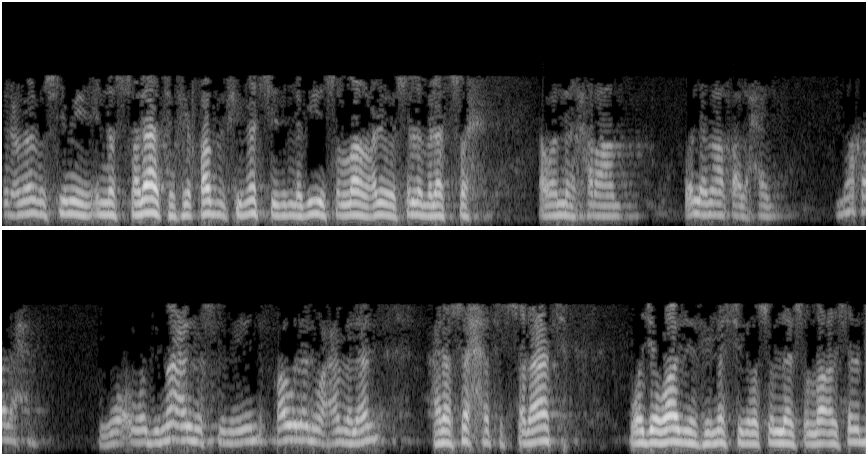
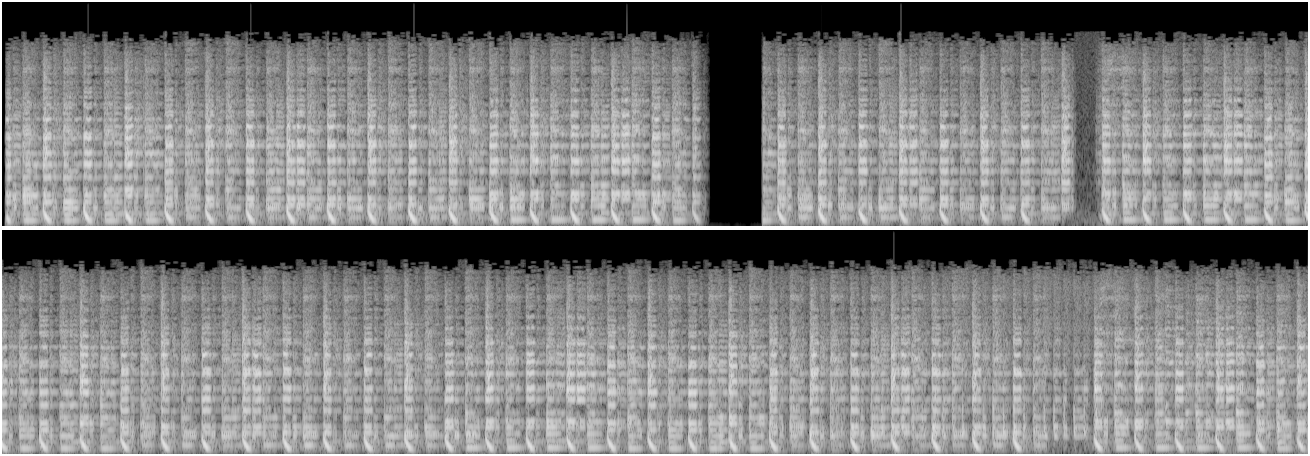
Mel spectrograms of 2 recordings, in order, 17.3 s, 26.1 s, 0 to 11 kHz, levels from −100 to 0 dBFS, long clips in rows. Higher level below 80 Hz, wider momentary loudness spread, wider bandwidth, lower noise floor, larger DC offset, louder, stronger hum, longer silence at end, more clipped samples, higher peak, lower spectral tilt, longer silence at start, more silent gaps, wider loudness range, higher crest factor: second, -64 dBFS vs -40 dBFS; first, 15 LU vs 3 LU; second, 3.7 kHz vs 7.2 kHz; second, -71 dBFS vs under -90 dBFS; neither; second, -27 LUFS vs -15 LUFS; neither; about the same, 0 s vs 0 s; neither; second, -8 dBFS vs 0 dBFS; first, -12.5 dB/octave vs -5.5 dB/octave; about the same, 0 s vs 0 s; neither; first, 11 LU vs 2 LU; about the same, 20 dB vs 16 dB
